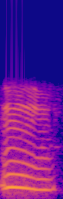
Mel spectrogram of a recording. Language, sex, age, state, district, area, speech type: Tamil, female, 30-45, Tamil Nadu, Tirunelveli, urban, conversation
